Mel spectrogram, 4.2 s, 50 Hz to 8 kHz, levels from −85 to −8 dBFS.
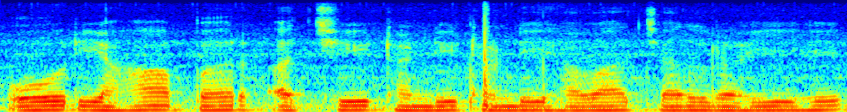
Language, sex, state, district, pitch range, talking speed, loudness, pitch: Hindi, male, Madhya Pradesh, Dhar, 105-115 Hz, 140 wpm, -20 LUFS, 110 Hz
